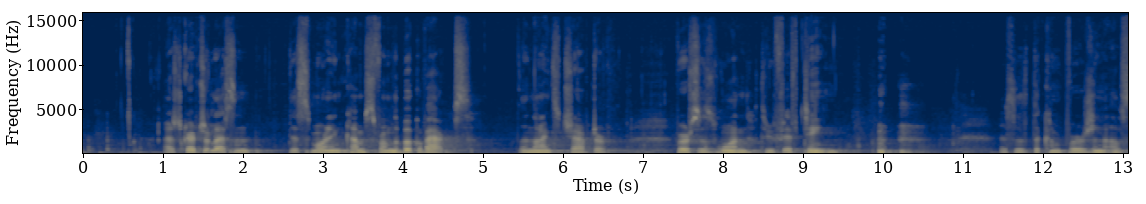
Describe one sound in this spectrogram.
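An older woman reads aloud calmly through a microphone in a reverberant hall.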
